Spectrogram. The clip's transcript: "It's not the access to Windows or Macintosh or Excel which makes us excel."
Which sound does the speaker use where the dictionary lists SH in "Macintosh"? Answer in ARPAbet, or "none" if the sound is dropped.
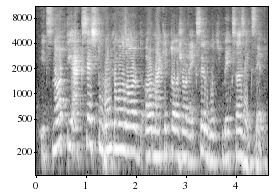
SH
